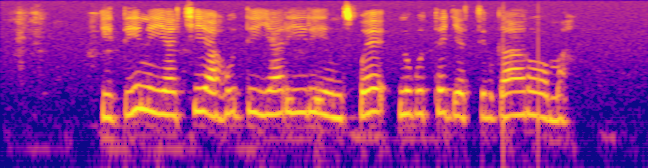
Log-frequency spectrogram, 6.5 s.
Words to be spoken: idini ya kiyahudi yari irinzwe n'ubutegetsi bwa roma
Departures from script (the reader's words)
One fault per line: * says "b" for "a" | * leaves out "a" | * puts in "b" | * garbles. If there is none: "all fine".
all fine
